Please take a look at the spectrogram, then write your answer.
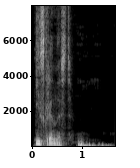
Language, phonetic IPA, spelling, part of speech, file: Russian, [ˈiskrʲɪn(ː)əsʲtʲ], искренность, noun, Ru-искренность.ogg
- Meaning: sincerity, candour, frankness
